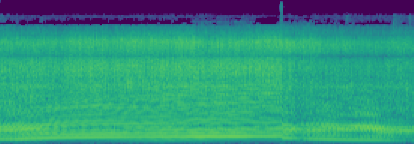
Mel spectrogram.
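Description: A car engine drones in a driving video game, a steady, tonal hum at constant revs that drops briefly, then settles back at a slightly lower pitch.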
